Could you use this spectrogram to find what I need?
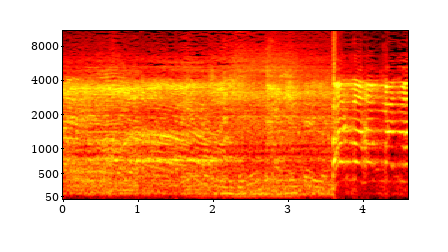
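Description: A crowd of men murmurs and talks together.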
